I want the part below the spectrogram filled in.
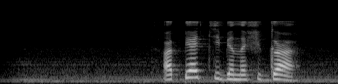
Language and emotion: Russian, angry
